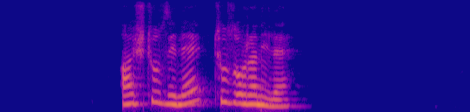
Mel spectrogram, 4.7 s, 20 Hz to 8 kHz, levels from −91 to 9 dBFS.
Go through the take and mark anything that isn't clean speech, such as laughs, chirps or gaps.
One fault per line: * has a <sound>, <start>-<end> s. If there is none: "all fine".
all fine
